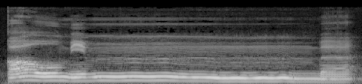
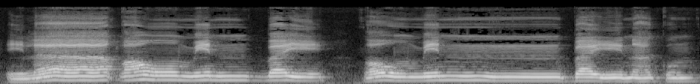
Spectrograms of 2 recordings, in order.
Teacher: Qa ini isti'la tebal karena berharokat fathah, qaf berharokat fathah. Qaumim ba, di sini ada tanwin kasrotain bertemu dengan ba dibaca iqlab. Sehingga bacaan mimnya berubah menjadi dibaca didengungkan ya. Di sini dibacanya menjadi qaumim bainakum ya.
